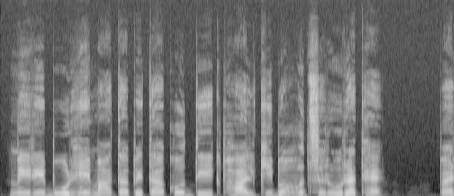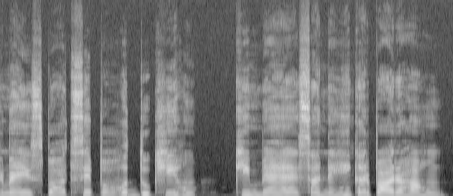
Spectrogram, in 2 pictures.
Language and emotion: Hindi, sad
